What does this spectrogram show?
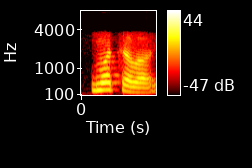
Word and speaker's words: Mottillo: Motilio or do I pronounce the L? Matillo. How do I say that? Motillo.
